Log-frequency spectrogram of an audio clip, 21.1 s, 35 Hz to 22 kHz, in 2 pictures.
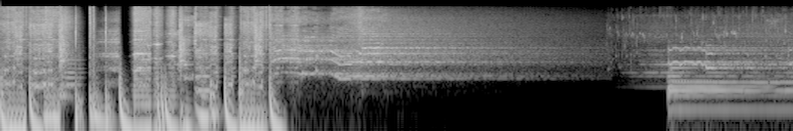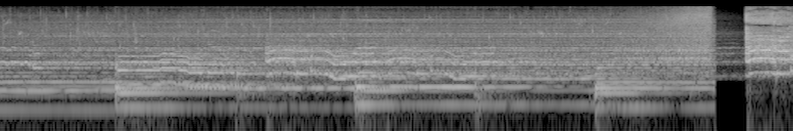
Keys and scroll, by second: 2.4 ctrl+shift+], 13.2 ctrl+shift+], 20.9 ctrl+shift+].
